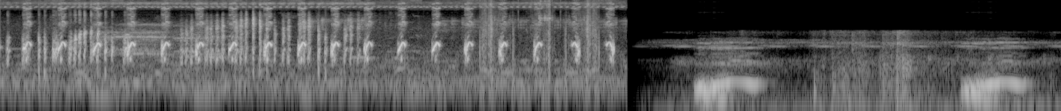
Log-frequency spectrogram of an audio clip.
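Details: Lure of white-breasted waterhen calls for trapping near houses: eight seconds of regular hooked rising notes, then a pause and two low drawn-out moaning sounds.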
